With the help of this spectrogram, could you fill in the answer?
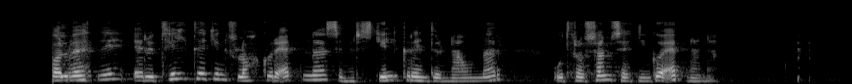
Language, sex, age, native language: Icelandic, female, 60-69, Icelandic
